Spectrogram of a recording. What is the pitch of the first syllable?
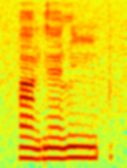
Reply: low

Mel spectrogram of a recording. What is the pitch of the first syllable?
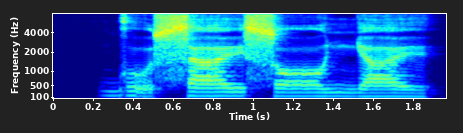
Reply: falling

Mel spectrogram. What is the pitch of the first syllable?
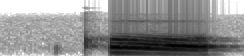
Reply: falling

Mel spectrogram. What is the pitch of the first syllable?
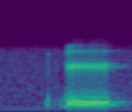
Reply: high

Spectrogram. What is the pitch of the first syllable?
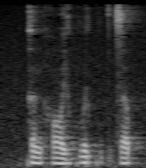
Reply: low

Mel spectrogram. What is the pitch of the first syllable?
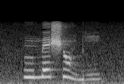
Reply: high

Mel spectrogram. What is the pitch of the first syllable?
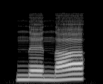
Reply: low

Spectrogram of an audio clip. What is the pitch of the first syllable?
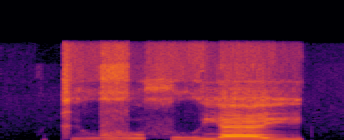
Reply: rising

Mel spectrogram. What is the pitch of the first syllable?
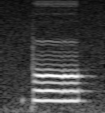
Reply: high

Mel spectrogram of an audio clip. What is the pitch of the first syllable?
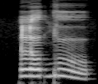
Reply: high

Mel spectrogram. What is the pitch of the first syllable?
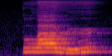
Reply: high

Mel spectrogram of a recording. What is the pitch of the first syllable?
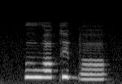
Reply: high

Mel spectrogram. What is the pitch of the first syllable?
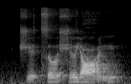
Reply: low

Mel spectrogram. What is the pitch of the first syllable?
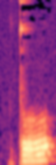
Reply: rising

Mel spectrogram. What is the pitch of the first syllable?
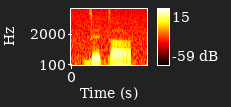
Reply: high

